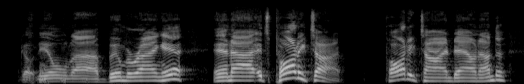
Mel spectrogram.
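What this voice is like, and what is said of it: Terrible put-on Australian accent. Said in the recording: “accent going, the terrible Australian accent”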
